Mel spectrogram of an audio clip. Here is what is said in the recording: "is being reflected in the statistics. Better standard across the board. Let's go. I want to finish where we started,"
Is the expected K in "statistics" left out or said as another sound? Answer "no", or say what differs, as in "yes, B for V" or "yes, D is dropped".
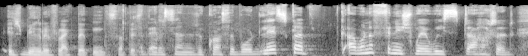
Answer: yes, K is dropped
